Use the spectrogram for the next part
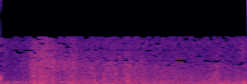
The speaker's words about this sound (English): We're about to fly into a real heavy storm with thunder and lightning and all that kind of stuff. Well, I hope you've got plenty of insurance, folks, because here we go.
